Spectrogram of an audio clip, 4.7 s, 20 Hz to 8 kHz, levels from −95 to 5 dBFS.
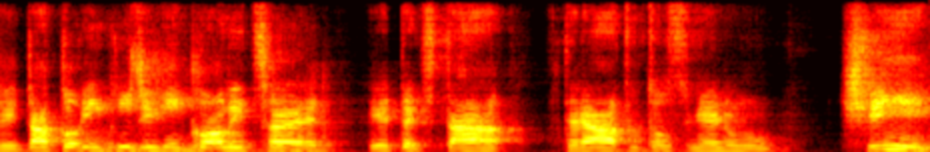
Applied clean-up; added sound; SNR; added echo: neural mask model DeepFilterNet 3.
